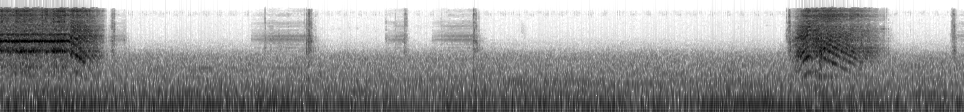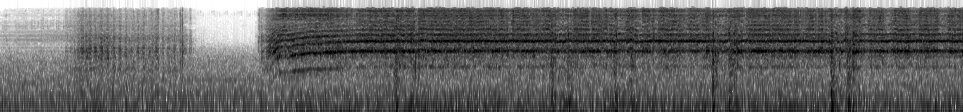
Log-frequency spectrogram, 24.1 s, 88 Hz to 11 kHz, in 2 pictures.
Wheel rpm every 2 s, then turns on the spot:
110, 0, 0, 0, 10, 10, 10, 30, 150, 160, 160, 160.
12-14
